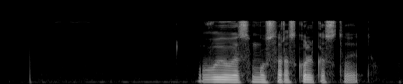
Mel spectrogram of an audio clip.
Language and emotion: Russian, neutral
